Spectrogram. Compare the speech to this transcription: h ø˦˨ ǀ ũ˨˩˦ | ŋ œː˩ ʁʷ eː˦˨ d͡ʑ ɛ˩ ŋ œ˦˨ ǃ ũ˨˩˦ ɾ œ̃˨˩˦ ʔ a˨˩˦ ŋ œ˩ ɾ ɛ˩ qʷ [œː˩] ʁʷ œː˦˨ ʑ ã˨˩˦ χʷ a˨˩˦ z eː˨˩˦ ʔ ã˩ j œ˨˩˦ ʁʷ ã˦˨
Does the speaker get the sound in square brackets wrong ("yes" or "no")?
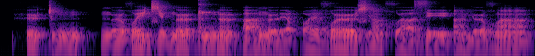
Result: yes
